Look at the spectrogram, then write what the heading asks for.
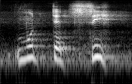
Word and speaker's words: Mutesi: also in Ankole, but in Ankole, they pronounce it a bit differently, Mutesi with the T-S-I.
